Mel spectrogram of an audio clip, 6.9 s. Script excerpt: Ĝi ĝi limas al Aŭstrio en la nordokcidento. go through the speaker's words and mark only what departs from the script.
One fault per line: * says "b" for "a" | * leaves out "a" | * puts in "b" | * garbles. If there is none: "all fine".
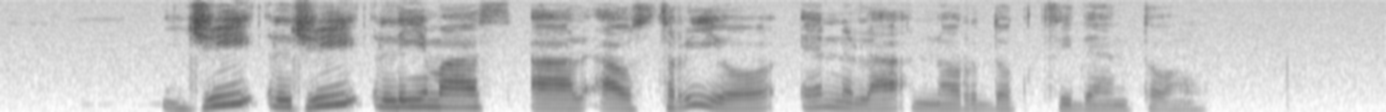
all fine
